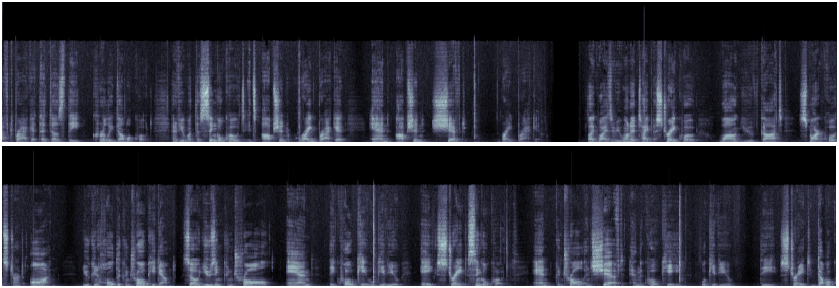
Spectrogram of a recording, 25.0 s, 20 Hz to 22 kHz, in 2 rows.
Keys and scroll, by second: 2.2 space, 4.3 alt+], 6.9 alt+shift+], 17.9 ctrl+', 19.8 space, 20.8 ctrl+space, 22.5 ctrl+shift+'.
